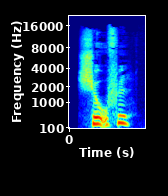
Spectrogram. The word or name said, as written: sjofle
